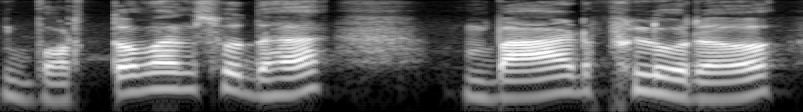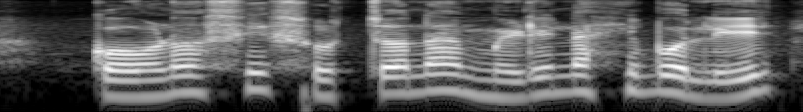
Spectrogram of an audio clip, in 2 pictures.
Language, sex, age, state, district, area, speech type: Odia, male, 18-30, Odisha, Cuttack, urban, spontaneous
